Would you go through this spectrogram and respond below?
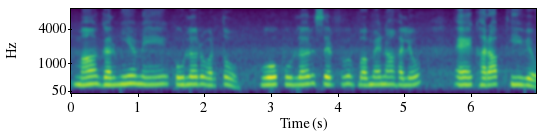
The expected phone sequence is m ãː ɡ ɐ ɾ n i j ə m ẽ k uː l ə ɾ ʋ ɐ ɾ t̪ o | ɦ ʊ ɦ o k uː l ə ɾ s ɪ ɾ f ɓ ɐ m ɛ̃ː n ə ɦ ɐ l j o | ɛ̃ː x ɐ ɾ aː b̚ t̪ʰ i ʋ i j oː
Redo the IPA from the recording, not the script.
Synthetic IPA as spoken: m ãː ɡ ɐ ɾ m i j ə m ẽ k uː l ə ɾ ʋ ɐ ɾ t̪ o | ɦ ʊ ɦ o k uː l ə ɾ s ɪ ɾ f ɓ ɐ m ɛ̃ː n a ɦ ɐ l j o | ɛ̃ː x ɐ ɾ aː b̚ t̪ʰ i ʋ i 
